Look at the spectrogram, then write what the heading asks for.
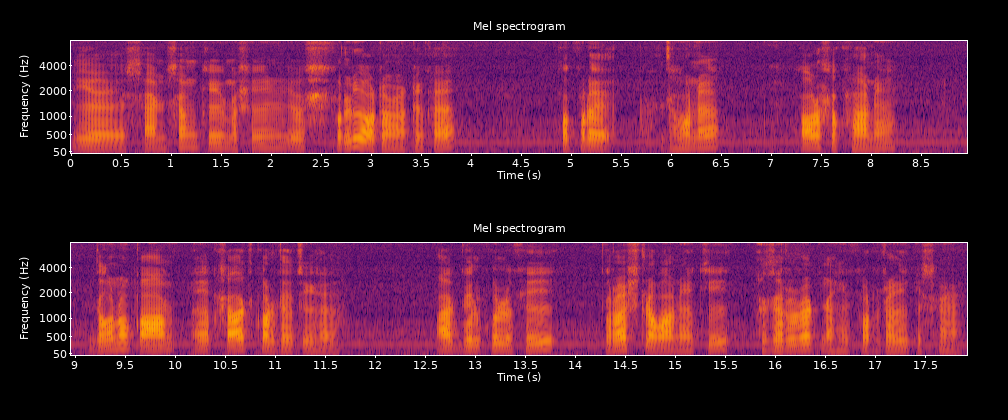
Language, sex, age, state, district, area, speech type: Urdu, male, 18-30, Delhi, Central Delhi, urban, spontaneous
